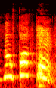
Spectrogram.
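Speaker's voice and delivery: high, soft dismissive mom. Retold or imitated. Mom refusing daughter, high and dismissive. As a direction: brush it off as mom, pitched high. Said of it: "She's like".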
